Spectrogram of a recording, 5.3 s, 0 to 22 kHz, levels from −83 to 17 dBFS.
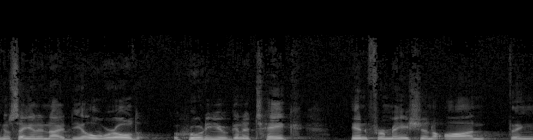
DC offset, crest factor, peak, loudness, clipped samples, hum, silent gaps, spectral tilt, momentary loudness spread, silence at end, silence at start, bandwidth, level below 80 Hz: under 0.1%; 16 dB; -12 dBFS; -28 LUFS; under 0.1%; none; none; -6.5 dB/octave; 12 LU; 0 s; 0 s; 16.5 kHz; -74 dBFS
